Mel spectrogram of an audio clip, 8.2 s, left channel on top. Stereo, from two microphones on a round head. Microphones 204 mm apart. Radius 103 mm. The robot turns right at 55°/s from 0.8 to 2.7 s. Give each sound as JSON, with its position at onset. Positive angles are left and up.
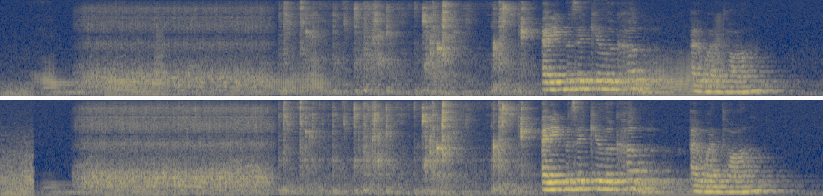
{"t": 2.8, "sound": "dripping", "side_deg": -30, "distance_m": 0.9}
{"t": 5.4, "sound": "a woman speaking", "side_deg": -55, "distance_m": 1.2}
